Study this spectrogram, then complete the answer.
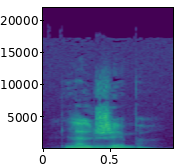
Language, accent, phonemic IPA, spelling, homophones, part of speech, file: French, France, /al.ʒɛbʁ/, algèbre, algèbres, noun, Fr-algèbre.ogg
- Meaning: algebra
